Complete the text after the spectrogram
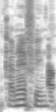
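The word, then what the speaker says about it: Cynefin: no sé exactamente cómo, se pronuncia porque sé que no es, así, pero bueno, voy a llamarlo Kainefin. – Kenefin. Mm, casi lo has dicho bien, Kanefin.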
